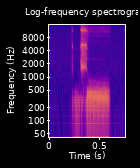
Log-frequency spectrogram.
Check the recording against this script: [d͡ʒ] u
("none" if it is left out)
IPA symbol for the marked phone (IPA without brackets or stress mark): d͡ʒ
